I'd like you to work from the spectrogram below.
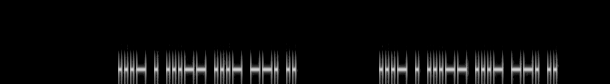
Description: Morse code, heard as a keyed tone, about 40 wpm, 700 Hz. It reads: VE3VGI VE3VGI
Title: Call Signs Repeated 3x - 40wpm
